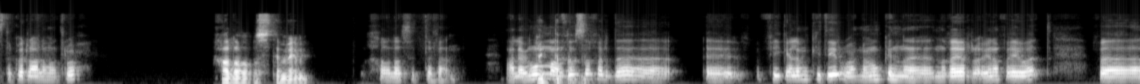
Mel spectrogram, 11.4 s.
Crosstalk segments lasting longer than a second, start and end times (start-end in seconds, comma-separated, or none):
none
